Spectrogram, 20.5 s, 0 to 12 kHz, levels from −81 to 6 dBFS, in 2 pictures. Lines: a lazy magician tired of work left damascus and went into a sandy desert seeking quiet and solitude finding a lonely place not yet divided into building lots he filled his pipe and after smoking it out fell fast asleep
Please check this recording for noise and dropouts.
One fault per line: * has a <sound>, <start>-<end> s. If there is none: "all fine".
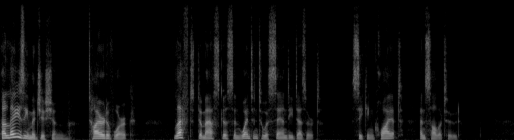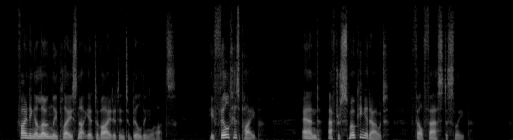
all fine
